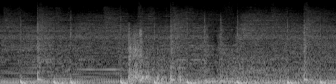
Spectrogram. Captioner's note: heavy metal music; slow motion gun shot; heavy metal music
